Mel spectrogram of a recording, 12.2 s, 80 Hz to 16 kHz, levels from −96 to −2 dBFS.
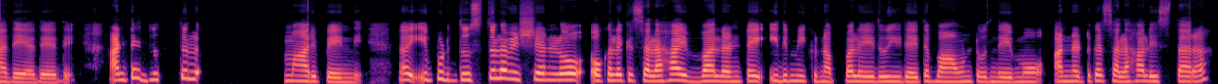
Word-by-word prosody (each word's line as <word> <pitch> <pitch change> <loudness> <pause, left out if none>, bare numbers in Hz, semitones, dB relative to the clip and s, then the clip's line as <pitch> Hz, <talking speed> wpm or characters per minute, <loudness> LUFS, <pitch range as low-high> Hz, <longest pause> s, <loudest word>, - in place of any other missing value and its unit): అదే. 190 -2 -1
అదే. 170 0 -1
అదే. - - -8 0.5
అంటే 270 +6 +2
దుస్తులు 295 +3 -2 1.0
మారిపోయింది. 195 -6 -1 0.4
ఆహ్, - - +5
ఇప్పుడు 280 +1 -1
దుస్తుల 345 +6 +1
విషయంలో 270 -1 +2 0.3
ఒకళ్ళకి 250 +1 +1
సలహా 230 +2 +4
ఇవ్వాలంటే, 215 +1 +1 0.2
ఇది 235 - -2
మీకు 225 +1 -5
నప్పలేదు. 210 +1 0 0.2
ఇదైతే 205 +2 -1
బాగుంటుందేమో, 195 -1 -2 0.3
అన్నట్టుగా 220 +2 -1
సలహాలు 220 +1 0
ఇస్తారా? 215 +1 -2
220 Hz, 105 wpm, -25 LUFS, 200-250 Hz, 1.0 s, ఆహ్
